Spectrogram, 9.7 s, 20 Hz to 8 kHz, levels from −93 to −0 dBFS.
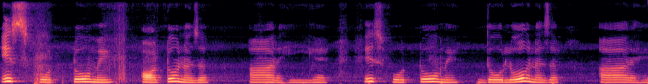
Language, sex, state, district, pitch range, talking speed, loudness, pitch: Hindi, female, Madhya Pradesh, Umaria, 215-280 Hz, 90 wpm, -19 LUFS, 225 Hz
